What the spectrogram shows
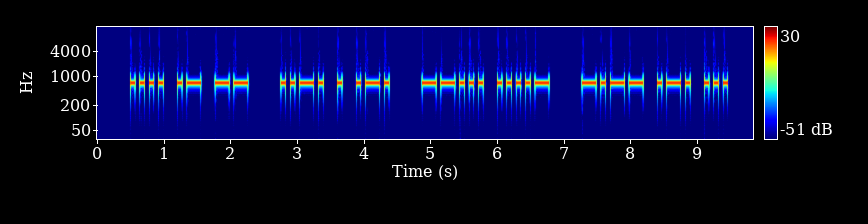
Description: Morse code, heard as a keyed tone, about 17 wpm, 700 Hz. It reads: HAM FER 74 YRS
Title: Practice QSO - Exchange 3 - More Info - 17wpm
